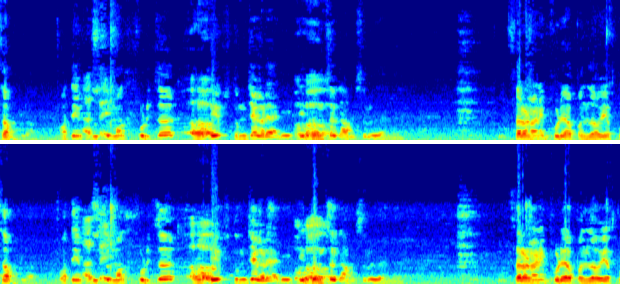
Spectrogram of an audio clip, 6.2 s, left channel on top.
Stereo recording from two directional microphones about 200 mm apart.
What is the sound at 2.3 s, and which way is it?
Speech, 30° left (ahead or behind).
